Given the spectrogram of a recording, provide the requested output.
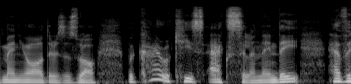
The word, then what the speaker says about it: Cairokee: How would you pronounce it? Well, I would say Cairokee.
